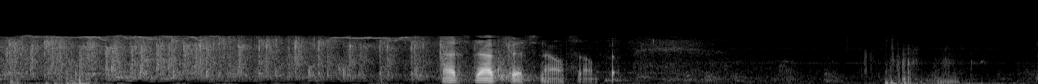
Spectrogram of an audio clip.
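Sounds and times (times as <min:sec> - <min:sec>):
person whistling: 0:00.0 - 0:02.4, 0:03.2 - 0:04.2
audience clapping: 0:00.0 - 0:05.6
speech: 0:04.4 - 0:06.3.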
